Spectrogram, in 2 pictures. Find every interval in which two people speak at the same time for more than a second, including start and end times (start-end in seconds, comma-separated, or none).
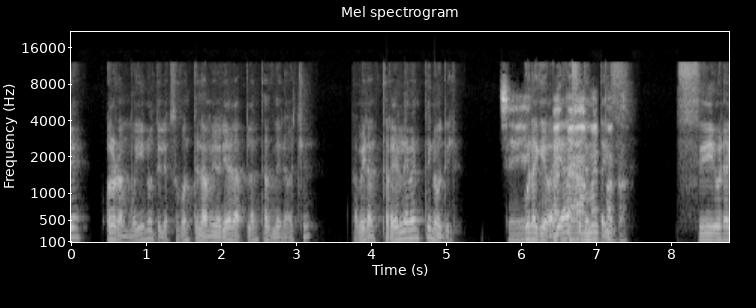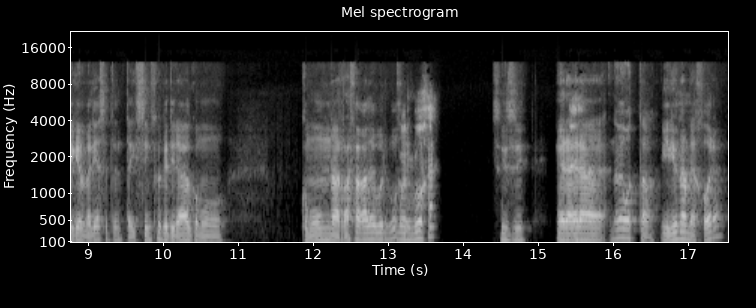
6.0-7.2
